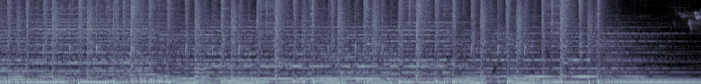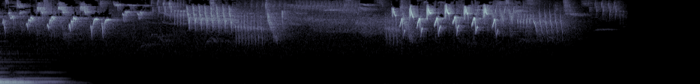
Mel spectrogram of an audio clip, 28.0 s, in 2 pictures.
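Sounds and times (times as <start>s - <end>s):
low background music: 0.0s - 14.7s
songbirds singing: 13.4s - 26.6s.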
